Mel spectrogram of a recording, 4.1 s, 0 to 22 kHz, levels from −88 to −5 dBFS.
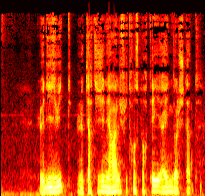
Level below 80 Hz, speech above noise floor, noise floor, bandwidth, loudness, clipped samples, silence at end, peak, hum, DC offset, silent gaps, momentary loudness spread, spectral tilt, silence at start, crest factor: -34 dBFS; 25 dB; -39 dBFS; 17 kHz; -15 LUFS; under 0.1%; 0.1 s; 0 dBFS; none; under 0.1%; none; 8 LU; -5.5 dB/octave; 0.05 s; 14 dB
